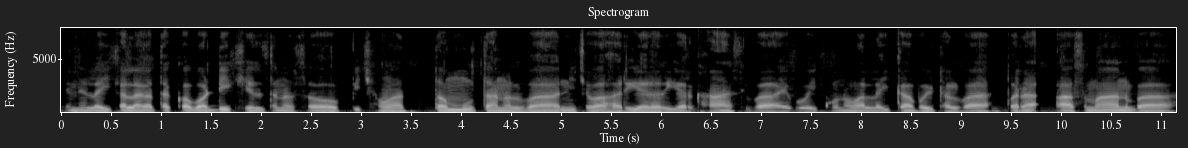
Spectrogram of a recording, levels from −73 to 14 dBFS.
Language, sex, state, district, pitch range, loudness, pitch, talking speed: Bhojpuri, male, Uttar Pradesh, Deoria, 110-120 Hz, -19 LUFS, 115 Hz, 135 wpm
